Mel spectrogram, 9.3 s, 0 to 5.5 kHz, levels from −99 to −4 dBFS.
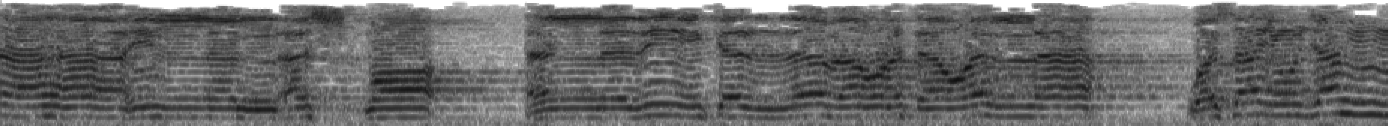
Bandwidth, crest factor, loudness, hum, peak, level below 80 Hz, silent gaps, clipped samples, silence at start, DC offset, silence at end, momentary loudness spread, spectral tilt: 5.2 kHz; 12 dB; -13 LUFS; none; -4 dBFS; -48 dBFS; none; under 0.1%; 0 s; under 0.1%; 0 s; 9 LU; -4 dB/octave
